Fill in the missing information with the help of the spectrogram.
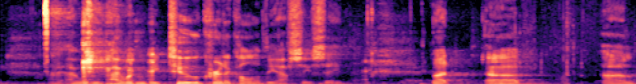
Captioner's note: coughs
